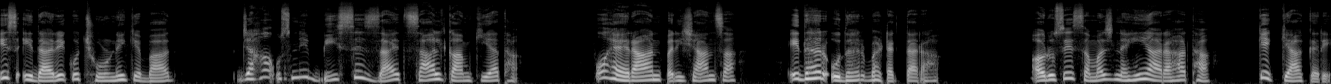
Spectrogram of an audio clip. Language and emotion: Urdu, sad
